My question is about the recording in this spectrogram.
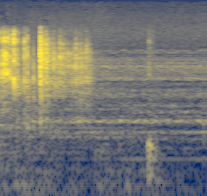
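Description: Polyhedral dice rolled for an attack, a quick clatter of small hard clicks that dies away about a second in.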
